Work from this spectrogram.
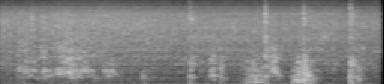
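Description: Pakbet vegetables with tomato being sautéed in a pan give off a steady close sizzle and hiss, with a spoon or spatula scraping and stirring in a few short clatters toward the end.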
